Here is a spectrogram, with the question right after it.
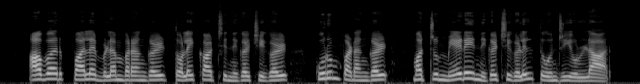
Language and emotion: Tamil, neutral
